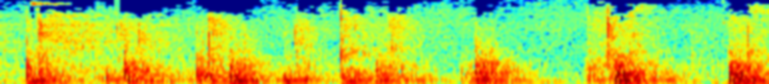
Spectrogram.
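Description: Footsteps of someone walking down a corridor at a worried pace, a steady series of firm taps and thuds, each clearly separated and fairly loud with no talk over them.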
